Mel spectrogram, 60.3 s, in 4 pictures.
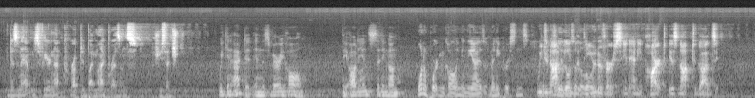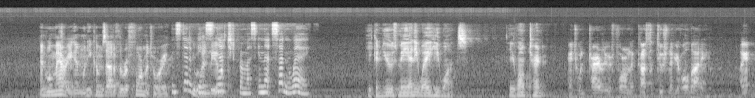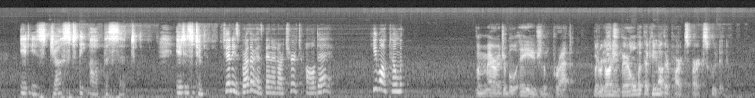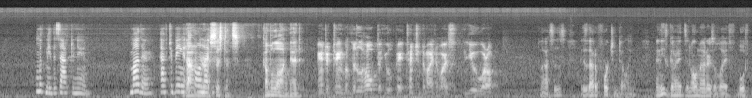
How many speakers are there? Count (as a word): nine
